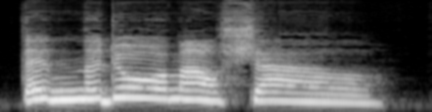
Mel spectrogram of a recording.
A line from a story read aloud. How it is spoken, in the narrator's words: they both cried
